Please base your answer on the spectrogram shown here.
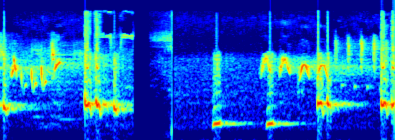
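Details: Repeated hooting notes from a lesser coucal, alternating with lower, softer notes after a short silence. Each note starts with a click, and quick high chirps from other birds overlap them.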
